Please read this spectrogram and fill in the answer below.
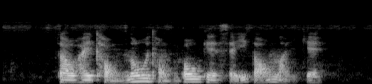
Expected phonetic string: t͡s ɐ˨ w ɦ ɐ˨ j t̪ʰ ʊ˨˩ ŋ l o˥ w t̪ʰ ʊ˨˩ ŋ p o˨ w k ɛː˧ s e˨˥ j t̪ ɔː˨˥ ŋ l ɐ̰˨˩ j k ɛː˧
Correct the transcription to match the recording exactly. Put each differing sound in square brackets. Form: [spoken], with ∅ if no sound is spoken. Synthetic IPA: t͡s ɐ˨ w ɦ ɐ˨ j t̪ʰ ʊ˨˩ ŋ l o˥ w t̪ʰ ʊ˨˩ ŋ p [o˥] w k ɛː˧ s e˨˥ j t̪ ɔː˨˥ ŋ l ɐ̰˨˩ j k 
